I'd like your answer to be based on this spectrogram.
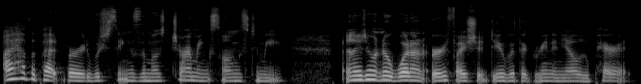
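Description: A woman plays a spirited young princess in a storybook, short and curt with her sisters. The voice stays low and mellow. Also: a little fast, creaky.

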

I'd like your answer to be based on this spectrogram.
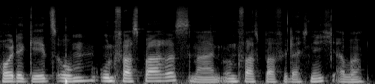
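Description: A man's voice: mid-range voice, measured pace, gravelly, mellow. A man hosting a podcast, chatting casually in a jovial, easily amused way. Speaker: podcast host. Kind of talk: casual chat.

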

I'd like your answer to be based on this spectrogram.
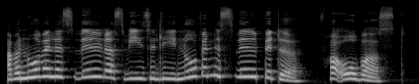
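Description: A woman's voice: mid-range voice, moderate pace, a little mellow, husky. A woman voicing a frail, agitated old sick man who pleads anxiously in a storybook reading. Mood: pleading.

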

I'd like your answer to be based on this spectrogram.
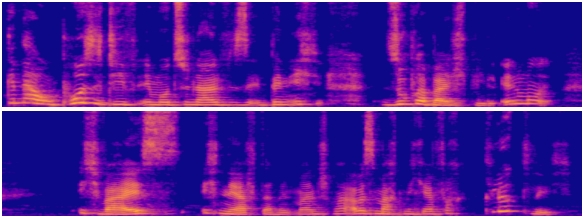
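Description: A woman co-hosting a podcast in casual chat, talking in an animated, rambling way and laughing often. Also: sits high, moderate pace, slightly rough. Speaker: podcast co-host.

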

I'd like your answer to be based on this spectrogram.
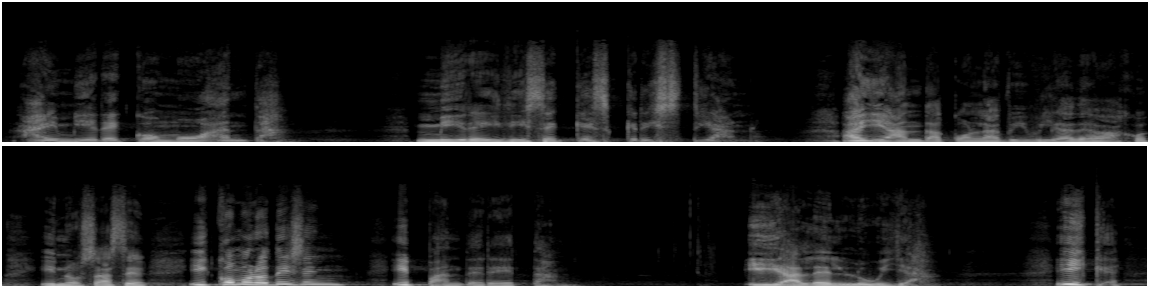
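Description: A woman pastor preaching a lively sermon, switching from quiet asides to loud, rising exhortation. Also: high-pitched, big-room sound. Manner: animated, swings from soft asides to loud preaching.

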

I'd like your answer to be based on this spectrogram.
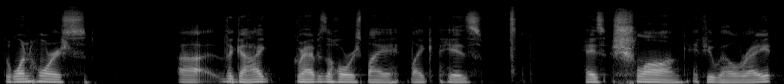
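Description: A man's voice: on the low side, flat delivery, takes it slowly, no echo, clean studio sound. A young man chatting casually as a podcast co-host, rambling through a story with restarts and bursts of laughter. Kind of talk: casual chat.

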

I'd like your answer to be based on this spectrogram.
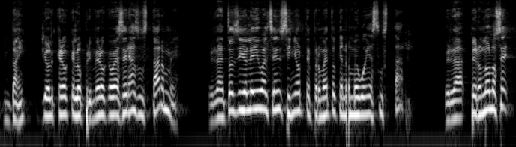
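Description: A man preaching a conversational sermon and prayer, telling stories, speaking straight to the listener and often checking in with a quick question. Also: sits high. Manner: keeps asking the listener "¿verdad?".

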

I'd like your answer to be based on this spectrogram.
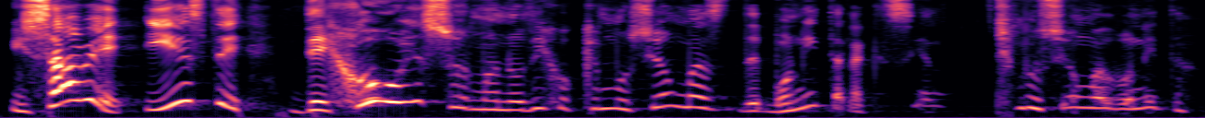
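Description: Animated, gravelly-voiced male pastor preaching. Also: very high voice, moderate pace. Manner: animated, playful, asks the congregation questions; bursts into shouts then drops to soft asides. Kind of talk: lively sermon.

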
